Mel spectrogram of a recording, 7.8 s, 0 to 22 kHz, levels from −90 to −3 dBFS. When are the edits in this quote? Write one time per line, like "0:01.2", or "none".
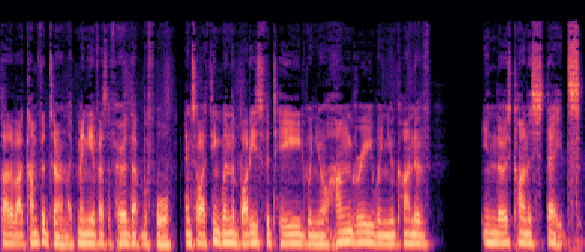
0:02.3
